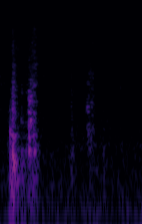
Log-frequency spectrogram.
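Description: Near silence, with a few soft, brief rustles of oracle cards being handled in the first half second and once more faintly a little past one second.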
